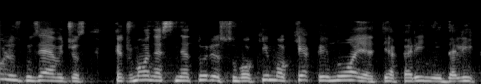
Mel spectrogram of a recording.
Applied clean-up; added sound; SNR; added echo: neural separator model SepFormer DNS4.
